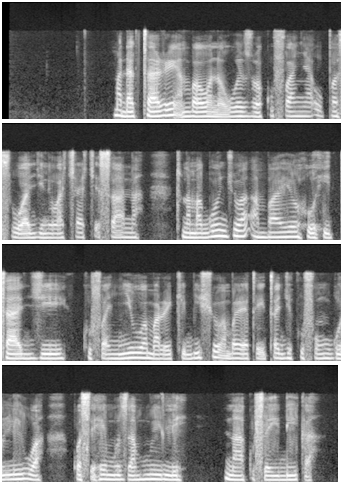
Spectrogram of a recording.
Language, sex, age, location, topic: Swahili, female, 25-35, Kisumu, health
